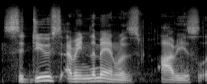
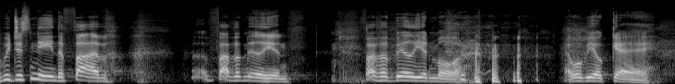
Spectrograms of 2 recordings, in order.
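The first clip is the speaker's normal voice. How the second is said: put-on Italian accent, slow pace, high pitch; 5 semitones higher than usual. Joking about needing billions more, in a put-on italian accent. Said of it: "I can't do a Greek accent, so I'll just do Italian".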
